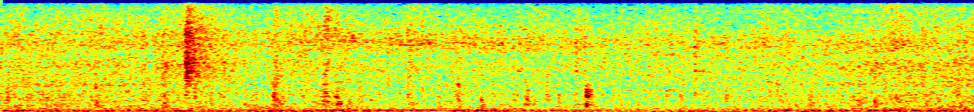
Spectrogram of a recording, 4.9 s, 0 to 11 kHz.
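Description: Truck driving slowly, at about 15 miles an hour, on a crushed-stone gravel road, heard from inside the cab. A steady low rumble of engine and tyres, with a few light ticks.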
